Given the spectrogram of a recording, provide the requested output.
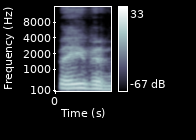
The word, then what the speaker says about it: Thaven: can just remember Thaven rhymes with Craven.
